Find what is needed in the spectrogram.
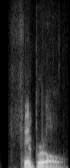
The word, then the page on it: fibril: American English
